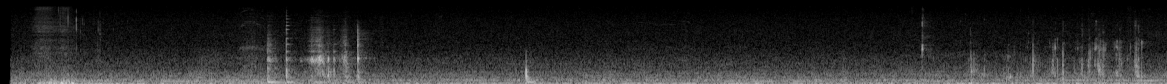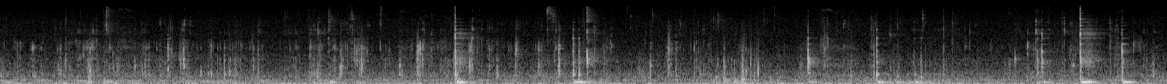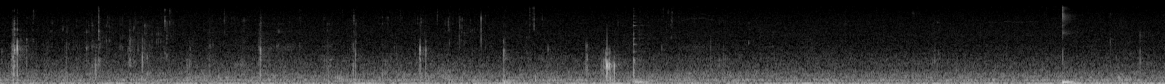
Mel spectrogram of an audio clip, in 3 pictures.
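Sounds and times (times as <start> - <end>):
wet chewing mouth sounds: 9.2 - 30.9.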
